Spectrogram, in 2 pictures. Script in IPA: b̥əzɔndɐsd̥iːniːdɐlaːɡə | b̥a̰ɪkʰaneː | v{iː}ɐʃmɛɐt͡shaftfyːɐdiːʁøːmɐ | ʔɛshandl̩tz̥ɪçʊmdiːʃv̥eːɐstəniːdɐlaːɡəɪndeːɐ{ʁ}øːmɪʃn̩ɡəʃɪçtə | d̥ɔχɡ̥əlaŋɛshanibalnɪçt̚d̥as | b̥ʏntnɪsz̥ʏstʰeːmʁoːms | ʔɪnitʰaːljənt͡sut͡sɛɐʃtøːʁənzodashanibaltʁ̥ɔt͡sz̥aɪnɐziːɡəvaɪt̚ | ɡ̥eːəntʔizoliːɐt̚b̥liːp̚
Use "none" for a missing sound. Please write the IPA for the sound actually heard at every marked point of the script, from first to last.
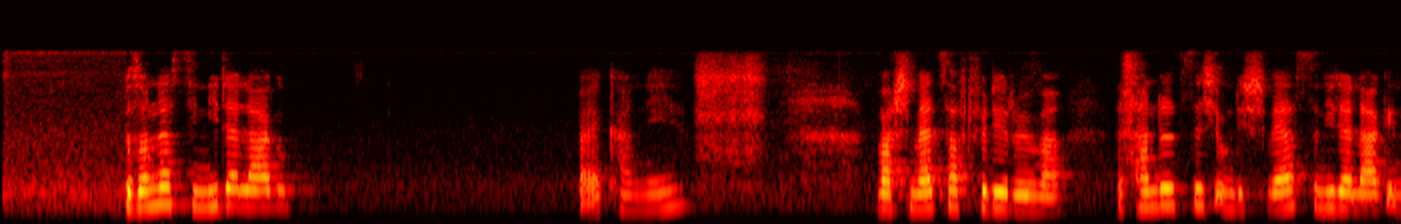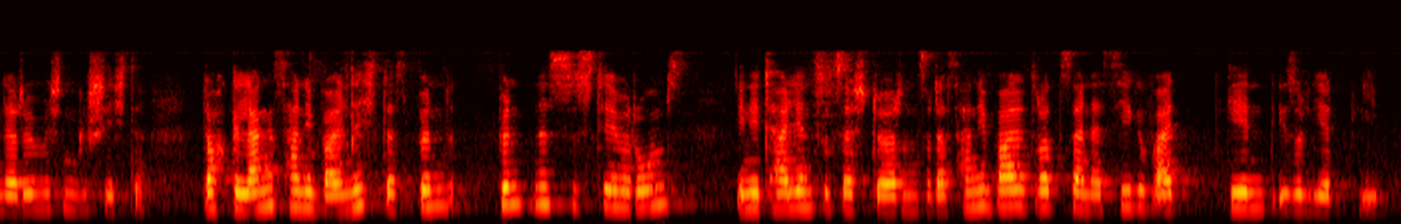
aː, ʁ

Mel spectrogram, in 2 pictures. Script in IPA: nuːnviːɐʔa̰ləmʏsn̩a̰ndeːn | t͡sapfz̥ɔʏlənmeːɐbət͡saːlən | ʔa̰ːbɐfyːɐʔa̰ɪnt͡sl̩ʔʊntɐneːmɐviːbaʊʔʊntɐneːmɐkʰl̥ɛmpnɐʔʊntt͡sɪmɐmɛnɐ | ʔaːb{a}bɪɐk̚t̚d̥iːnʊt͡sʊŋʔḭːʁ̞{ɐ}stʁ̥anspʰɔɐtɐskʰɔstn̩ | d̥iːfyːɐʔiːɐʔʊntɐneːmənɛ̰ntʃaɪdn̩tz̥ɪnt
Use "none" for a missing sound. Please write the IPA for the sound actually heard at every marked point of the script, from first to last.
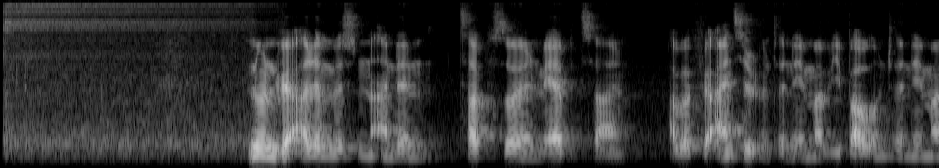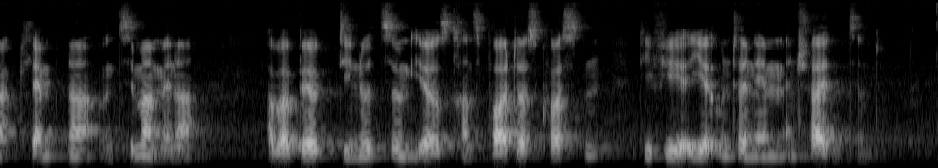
ɐ, ə

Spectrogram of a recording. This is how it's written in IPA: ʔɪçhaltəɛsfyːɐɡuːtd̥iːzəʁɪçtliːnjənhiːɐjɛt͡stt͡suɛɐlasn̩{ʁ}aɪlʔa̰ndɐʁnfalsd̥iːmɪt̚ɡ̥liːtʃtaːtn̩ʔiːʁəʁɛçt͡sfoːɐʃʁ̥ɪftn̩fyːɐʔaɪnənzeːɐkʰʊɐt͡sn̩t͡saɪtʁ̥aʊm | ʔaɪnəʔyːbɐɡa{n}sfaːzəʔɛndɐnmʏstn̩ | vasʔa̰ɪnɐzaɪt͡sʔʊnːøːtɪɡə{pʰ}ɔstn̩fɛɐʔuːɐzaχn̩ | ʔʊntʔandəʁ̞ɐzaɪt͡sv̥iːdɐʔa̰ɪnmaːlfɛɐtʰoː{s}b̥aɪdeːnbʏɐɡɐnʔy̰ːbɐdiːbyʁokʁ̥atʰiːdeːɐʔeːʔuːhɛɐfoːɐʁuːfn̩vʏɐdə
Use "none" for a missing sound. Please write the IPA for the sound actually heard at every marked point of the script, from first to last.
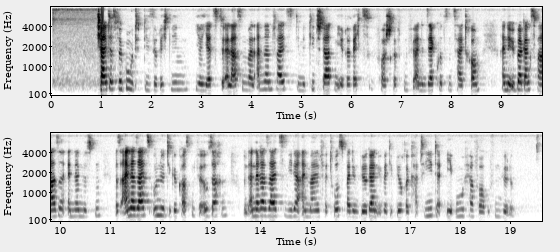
v, ŋ, kʰ, s

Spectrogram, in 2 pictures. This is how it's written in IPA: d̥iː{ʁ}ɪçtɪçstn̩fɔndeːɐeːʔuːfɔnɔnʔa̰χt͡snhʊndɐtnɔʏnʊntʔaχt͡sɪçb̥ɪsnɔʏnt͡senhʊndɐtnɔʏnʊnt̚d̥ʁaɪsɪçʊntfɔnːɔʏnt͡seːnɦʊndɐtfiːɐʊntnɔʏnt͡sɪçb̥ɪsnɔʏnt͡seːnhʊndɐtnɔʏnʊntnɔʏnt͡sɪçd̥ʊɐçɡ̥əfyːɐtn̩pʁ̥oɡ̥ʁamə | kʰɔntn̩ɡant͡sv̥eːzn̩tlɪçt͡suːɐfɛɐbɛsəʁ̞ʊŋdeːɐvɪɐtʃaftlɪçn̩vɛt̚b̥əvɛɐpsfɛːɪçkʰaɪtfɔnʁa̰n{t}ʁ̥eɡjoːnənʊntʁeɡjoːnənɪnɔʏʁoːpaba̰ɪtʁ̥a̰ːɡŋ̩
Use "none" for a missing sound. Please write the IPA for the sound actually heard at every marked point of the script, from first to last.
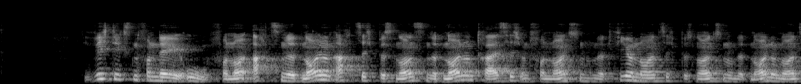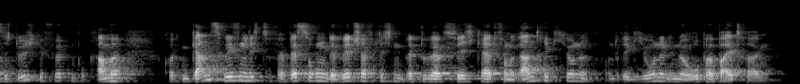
v, t

